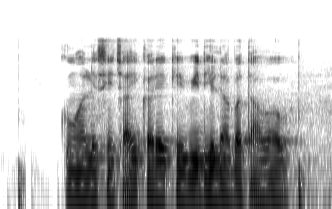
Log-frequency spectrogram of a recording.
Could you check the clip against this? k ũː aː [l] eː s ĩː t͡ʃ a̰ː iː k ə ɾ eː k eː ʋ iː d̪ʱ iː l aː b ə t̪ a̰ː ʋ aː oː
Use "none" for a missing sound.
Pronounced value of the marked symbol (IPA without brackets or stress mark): l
